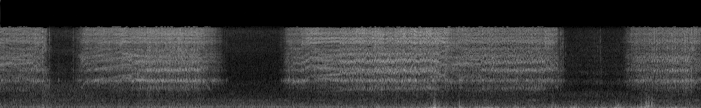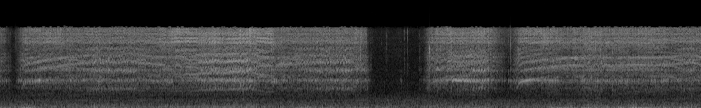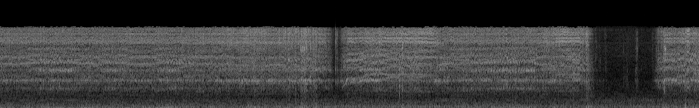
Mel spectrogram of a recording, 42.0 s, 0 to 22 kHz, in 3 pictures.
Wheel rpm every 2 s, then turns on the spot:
80, 140, 20, 140, 160, 100, 80, 110, 160, 160, 110, 70, 120, 160, 160, 160, 160, 120, 160, 150, 40.
0-2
